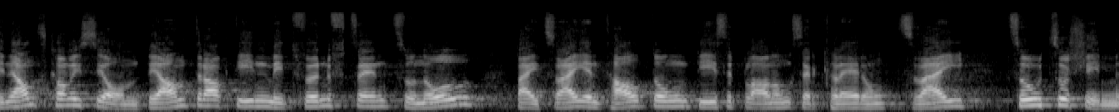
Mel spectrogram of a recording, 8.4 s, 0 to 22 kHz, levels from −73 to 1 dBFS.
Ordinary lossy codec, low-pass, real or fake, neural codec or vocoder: none; 14.4 kHz; fake; vocoder, 44.1 kHz, 128 mel bands every 512 samples, BigVGAN v2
